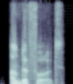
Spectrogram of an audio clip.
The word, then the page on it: underfoot: British English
